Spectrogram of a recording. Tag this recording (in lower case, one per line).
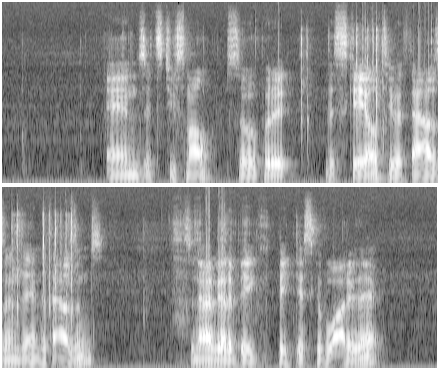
speech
